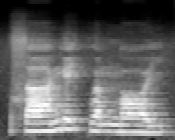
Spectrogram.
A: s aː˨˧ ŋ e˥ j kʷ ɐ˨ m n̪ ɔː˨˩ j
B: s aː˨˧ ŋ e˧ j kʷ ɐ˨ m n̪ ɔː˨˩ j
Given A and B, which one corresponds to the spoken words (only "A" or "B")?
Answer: A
